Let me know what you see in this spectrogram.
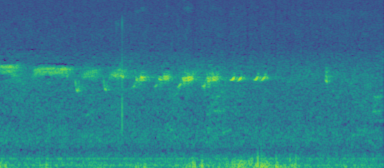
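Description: A bird singing a string of short chirps, which quicken in the middle and stop about four seconds in. Under them, gusts of wind buffet the microphone with a low rumble, loudest in the middle.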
